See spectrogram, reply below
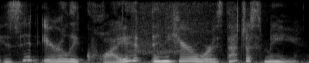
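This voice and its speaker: An actress playing a perky, unflappable nurse with a breezy, playful manner in a sci-fi audio drama. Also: female voice, fairly high pitch, sing-song, moderate pace, mellow, a little hiss or hum. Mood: puzzled. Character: perky, unflappable, blunt young woman nurse.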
